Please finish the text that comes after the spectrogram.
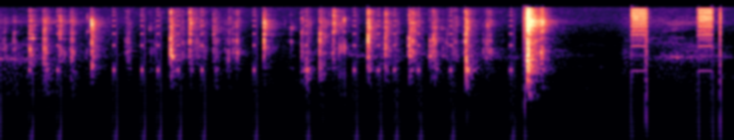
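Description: Numbers being typed on a computer keyboard, a quick irregular run of close, crisp key clicks with short pauses and a brief gap near the end, no talking.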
